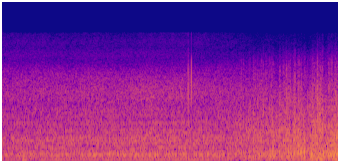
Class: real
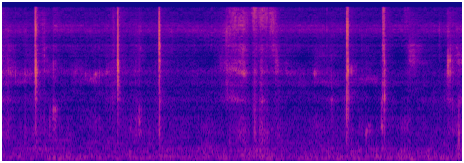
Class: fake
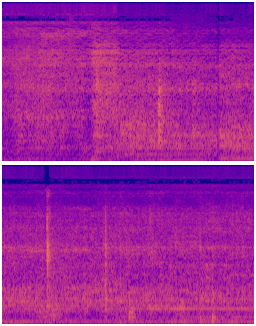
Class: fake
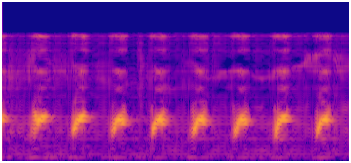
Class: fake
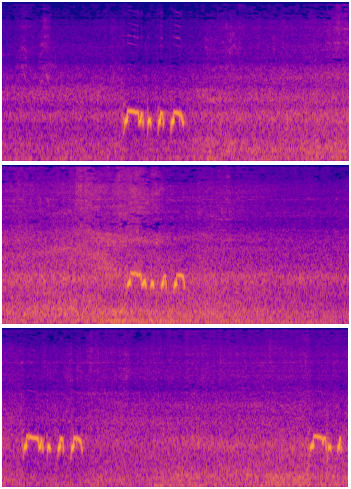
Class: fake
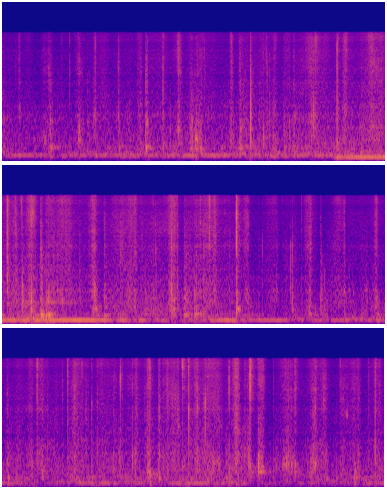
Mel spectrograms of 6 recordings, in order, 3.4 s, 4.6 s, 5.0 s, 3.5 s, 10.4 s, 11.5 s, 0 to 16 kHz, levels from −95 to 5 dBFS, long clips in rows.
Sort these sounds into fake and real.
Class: fake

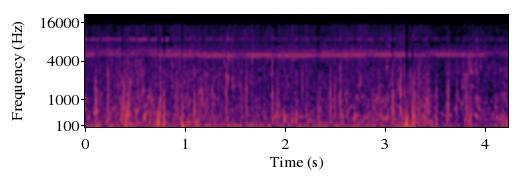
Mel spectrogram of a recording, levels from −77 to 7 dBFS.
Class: real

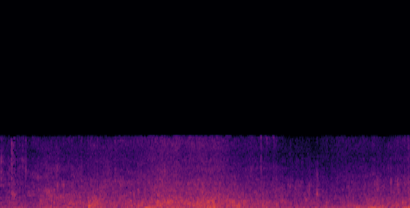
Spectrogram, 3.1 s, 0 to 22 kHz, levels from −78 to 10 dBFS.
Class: fake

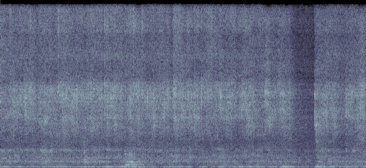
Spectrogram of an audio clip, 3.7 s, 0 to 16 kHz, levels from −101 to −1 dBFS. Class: fake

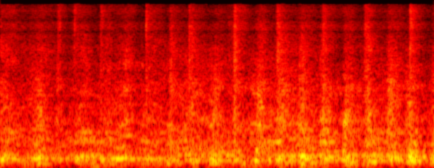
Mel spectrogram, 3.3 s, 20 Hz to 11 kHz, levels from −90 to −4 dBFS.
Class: fake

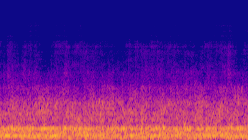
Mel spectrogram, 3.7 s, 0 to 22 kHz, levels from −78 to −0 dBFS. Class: fake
